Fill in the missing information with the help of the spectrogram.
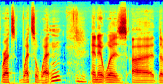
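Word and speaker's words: Wet'suwet'en: a fundraiser for um i think it's pronounced what's a wetton and it was uh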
